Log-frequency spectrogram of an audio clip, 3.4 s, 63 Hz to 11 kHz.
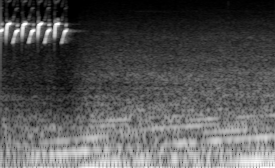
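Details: European goldfinch song, 2018: a short burst of about eight rapid, high, rising chirped notes in under a second, then fading to faint low background hum.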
